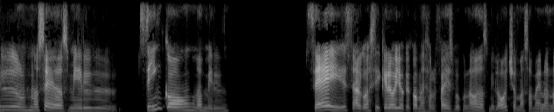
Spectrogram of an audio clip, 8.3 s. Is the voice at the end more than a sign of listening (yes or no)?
yes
